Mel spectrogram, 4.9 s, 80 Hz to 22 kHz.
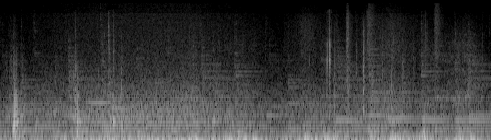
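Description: Electric windows on a Citroen Berlingo Multispace 1.6 e-HDi XTR van running, a steady motor whir inside the cabin broken by several clicks and knocks, close and fairly loud.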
